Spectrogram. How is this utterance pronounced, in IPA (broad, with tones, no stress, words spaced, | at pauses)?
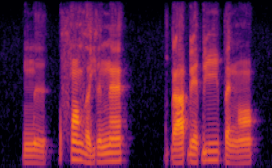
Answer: mɨ˨ | fɔ̃˦və˨jɨ˧nɛ̃˦ | ɗa˨˦ɓe˧ ɓiː˦pɛ˨ŋɔ̃˧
